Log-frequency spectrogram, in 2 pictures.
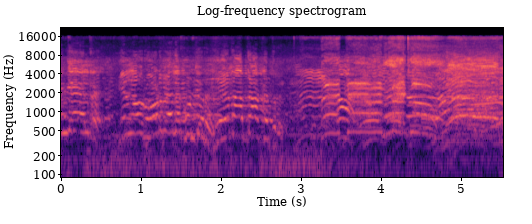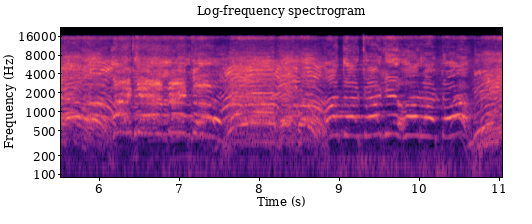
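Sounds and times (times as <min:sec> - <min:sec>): crowd of men shouting slogans: 0:03.0 - 0:11.0.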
